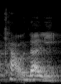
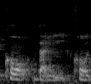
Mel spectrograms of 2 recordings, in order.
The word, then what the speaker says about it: Caudalie: di voi mi fa: no Franci, non si dice Caudalie ma si dice Caudalie.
